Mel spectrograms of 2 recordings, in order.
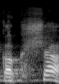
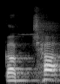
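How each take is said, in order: First: The middle cluster is said as k-sh. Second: The middle cluster is not said as k-sh. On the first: The speaker calls it right. "ये वास्तव में कक्षा है" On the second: The speaker calls it wrong. "कक्षा ऐसे बोल देते हैं, कक्षा वास्तव में शुद्ध उच्चारण नहीं है"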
